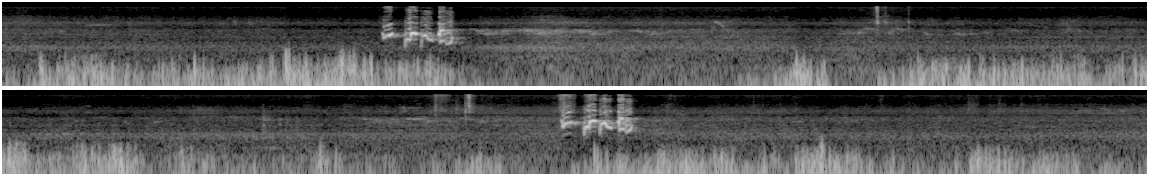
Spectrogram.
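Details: Wild bulbul delivering two brief bubbling warbled phrases several seconds apart, each a quick cluster of liquid notes, against heavy low rumbling wind or handling noise throughout.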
